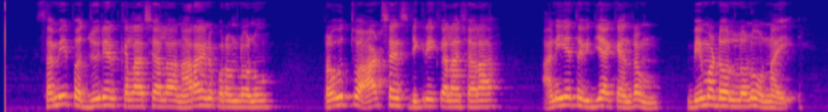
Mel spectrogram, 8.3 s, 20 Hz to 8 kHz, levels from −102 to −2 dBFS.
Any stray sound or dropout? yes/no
no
